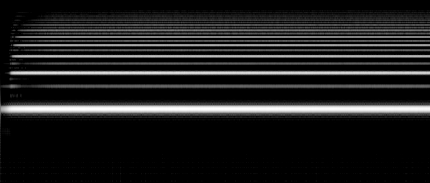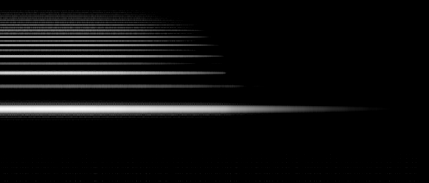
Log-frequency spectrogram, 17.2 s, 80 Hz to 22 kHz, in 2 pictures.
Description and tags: EBow Guitar G4 RS
Sample of a PRS Tremonti guitar being played with an Ebow. An Ebow is a magnetic device that causes a steel string to vibrate by creating two magnetic poles on either side of the string.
